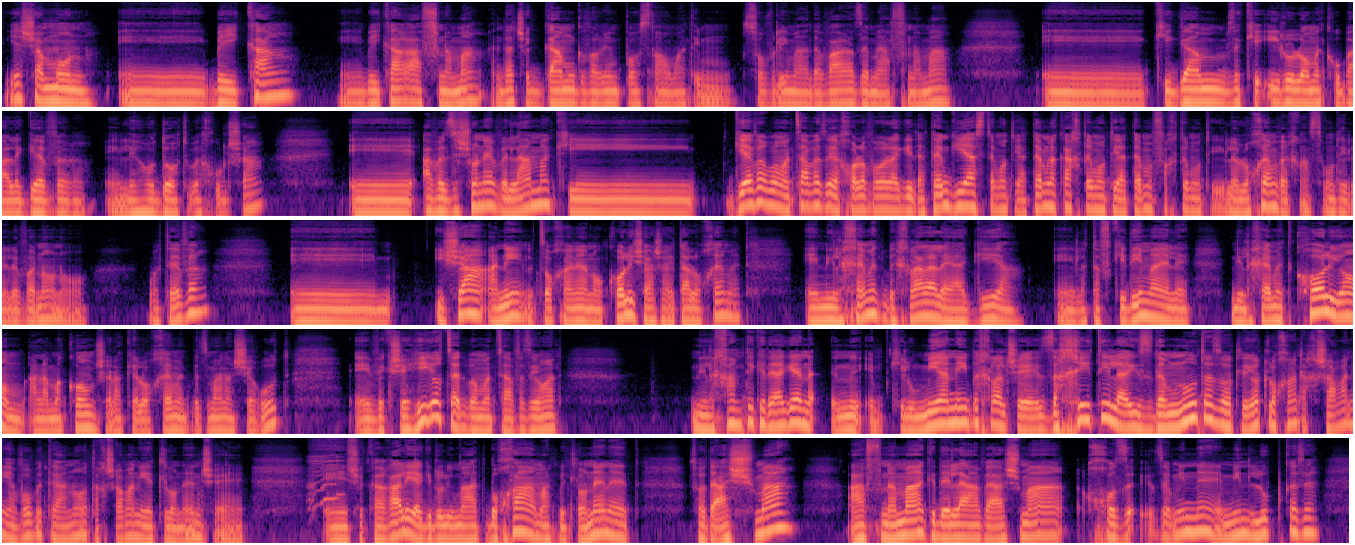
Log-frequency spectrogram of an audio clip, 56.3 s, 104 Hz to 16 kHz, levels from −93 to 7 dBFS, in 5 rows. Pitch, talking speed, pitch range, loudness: 125 Hz, 130 wpm, 115-150 Hz, -19 LUFS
